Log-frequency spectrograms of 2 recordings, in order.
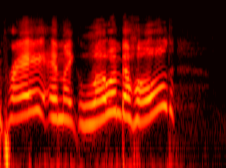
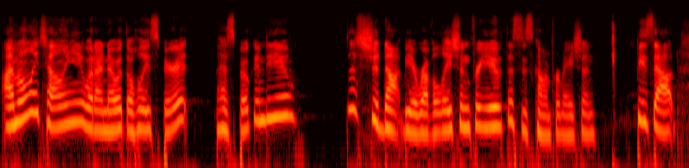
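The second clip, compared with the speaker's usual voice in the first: lower, quicker, matter-of-fact husband voice; Ethan, cool and unexcitable; 4 semitones lower, 3 dB quieter, faster than usual. Retold or imitated. Husband confirming the Spirit's word to wife, cool and low. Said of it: "in true Ethan fashion".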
